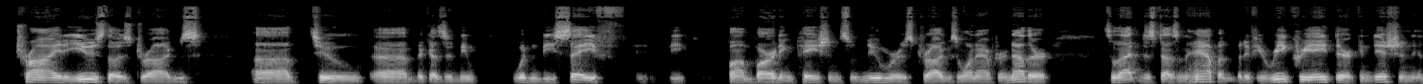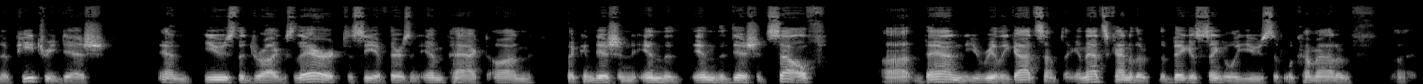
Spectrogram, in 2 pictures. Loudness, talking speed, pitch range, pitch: -20 LUFS, 165 wpm, 90-120 Hz, 100 Hz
